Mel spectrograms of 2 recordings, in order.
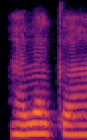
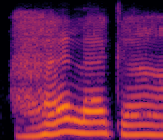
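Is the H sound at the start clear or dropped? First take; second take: dropped; clear. First: It is rushed and the H is barely heard. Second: It is unhurried and the H is clearly heard. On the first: The speaker calls it wrong. "H-nya nggak kedengeran" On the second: The speaker calls it right. "harusnya halaka an, jangan cepet-cepet"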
